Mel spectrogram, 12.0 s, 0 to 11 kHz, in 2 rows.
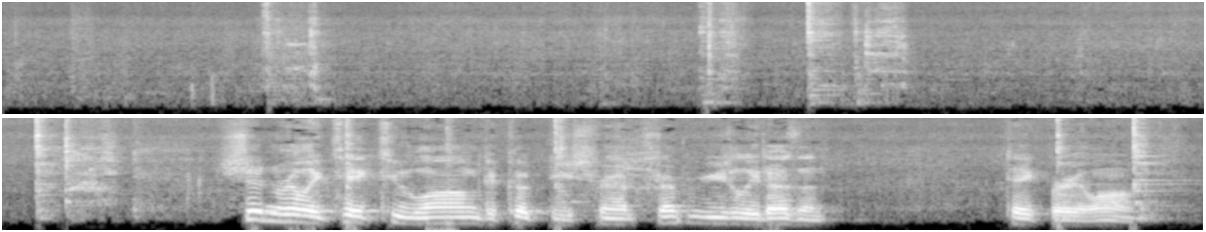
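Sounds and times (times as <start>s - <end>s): shrimp sizzling in a skillet: 0.0s - 12.0s
utensil scraping a skillet: 1.3s - 1.8s, 2.9s - 4.7s, 6.2s - 12.0s.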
